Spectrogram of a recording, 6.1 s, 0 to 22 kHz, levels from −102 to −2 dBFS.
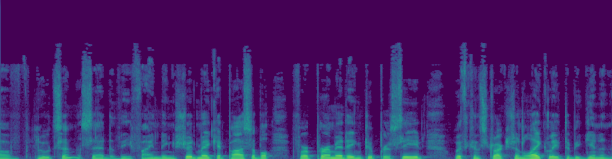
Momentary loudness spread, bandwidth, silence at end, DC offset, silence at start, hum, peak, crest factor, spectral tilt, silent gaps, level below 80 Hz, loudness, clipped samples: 9 LU; 14.5 kHz; 0 s; under 0.1%; 0 s; none; -16 dBFS; 16 dB; -7.5 dB/octave; none; -70 dBFS; -34 LUFS; under 0.1%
